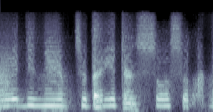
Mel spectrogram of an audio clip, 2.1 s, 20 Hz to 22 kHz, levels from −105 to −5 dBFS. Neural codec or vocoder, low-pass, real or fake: codec, 44.1 kHz, 0.9 kbps, DAC; 14.4 kHz; fake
